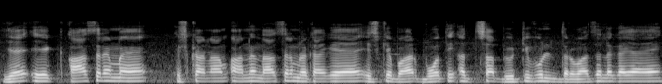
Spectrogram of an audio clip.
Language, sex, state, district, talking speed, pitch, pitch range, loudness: Hindi, male, Rajasthan, Bikaner, 180 wpm, 145 Hz, 140-150 Hz, -13 LUFS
